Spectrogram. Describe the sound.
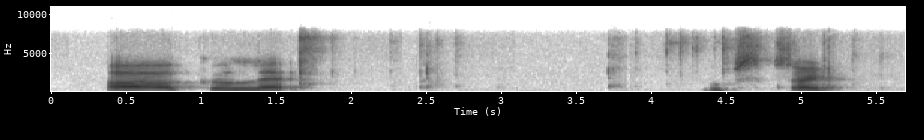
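Computer keyboard typing of a .NET Trace command: a few sparse, soft key clicks between stretches of a person speaking.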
